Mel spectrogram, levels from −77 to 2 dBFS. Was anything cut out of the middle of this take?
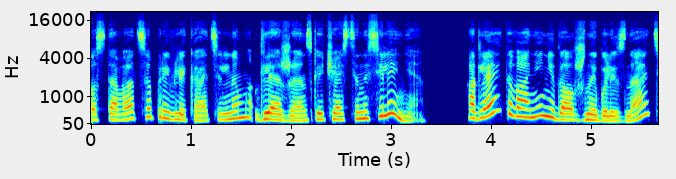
no; 0 cuts

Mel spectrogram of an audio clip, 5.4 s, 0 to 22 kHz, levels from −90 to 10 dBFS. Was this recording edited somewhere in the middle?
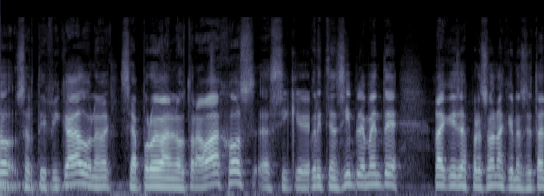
yes; 3 cuts; at 1.1 s, 3.1 s, 4.4 s

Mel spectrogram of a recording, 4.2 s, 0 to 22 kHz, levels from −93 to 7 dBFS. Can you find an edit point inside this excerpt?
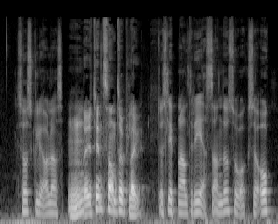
yes; 4 cuts; at 0.9 s, 1.2 s, 2.2 s, 2.7 s

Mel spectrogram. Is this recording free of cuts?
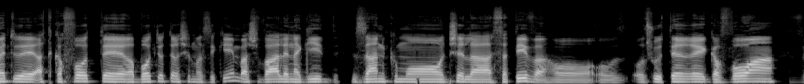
no; 4 cuts; at 3.4 s, 4.5 s, 5.9 s, 6.5 s

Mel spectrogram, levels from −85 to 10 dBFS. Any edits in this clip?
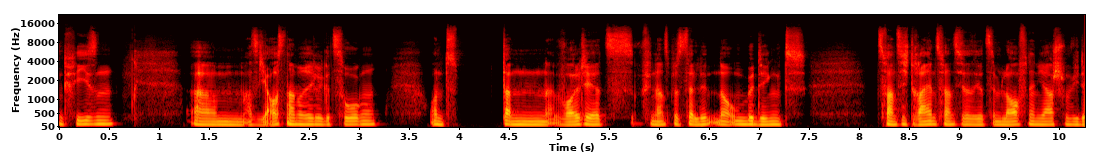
no; 0 cuts

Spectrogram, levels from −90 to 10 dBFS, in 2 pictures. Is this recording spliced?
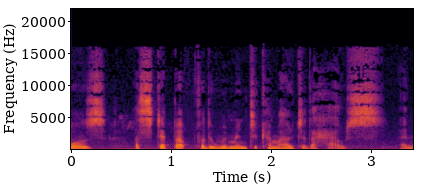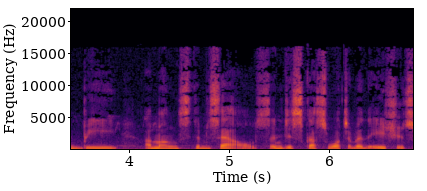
no; 0 cuts

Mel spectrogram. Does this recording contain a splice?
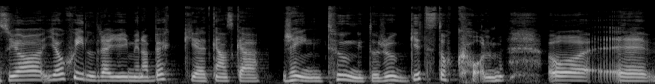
yes; 1 cut; at 2.7 s

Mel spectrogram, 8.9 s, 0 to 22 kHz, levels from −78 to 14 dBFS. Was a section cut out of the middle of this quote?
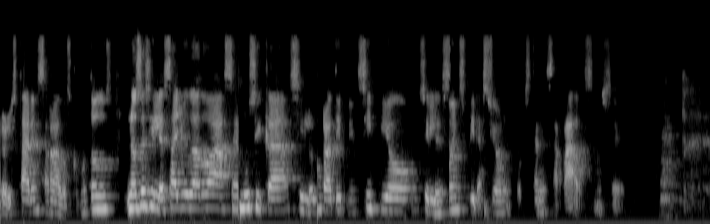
yes; 5 cuts; at 1.5 s, 3.0 s, 4.0 s, 4.3 s, 5.6 s

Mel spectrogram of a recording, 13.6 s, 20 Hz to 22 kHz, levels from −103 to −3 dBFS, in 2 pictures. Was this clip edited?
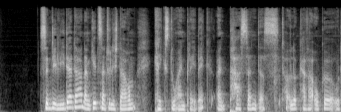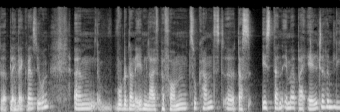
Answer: yes; 1 cut; at 5.6 s

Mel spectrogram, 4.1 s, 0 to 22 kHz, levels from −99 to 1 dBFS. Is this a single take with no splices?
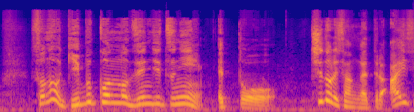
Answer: no; 1 cut; at 2.1 s

